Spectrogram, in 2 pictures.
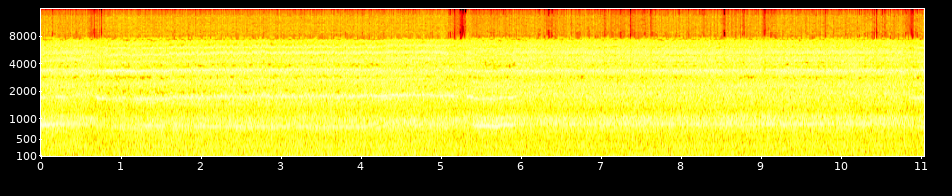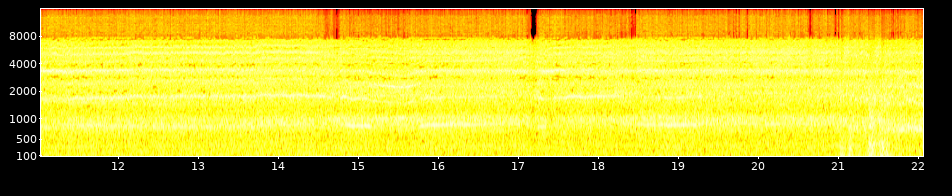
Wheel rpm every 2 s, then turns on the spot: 220, 210, 230, 230, 230, 230, 210, 230, 230, 230, 220.
none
